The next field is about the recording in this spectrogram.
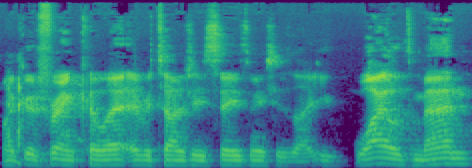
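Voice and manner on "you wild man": put-on spoken with a Scottish accent. The speaker quotes what a good friend says on seeing them, Colette's Scottish accent. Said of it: "in a Scottish accent".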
